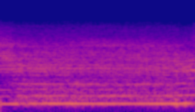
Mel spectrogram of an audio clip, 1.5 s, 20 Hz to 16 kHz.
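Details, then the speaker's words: Inline fuel pump on a turbocharged stock Vortec 350 small-block Chevy, mounted on the rail under the driver's seat, pulling fuel through the original in-tank pump; steady, strained mid-pitched whine with slight wobble; owner suspects cavitation, planned fix is a new half-inch suction tube in the tank. "so this inline fuel pump is trying to pull fuel through the original fuel pump and pump it so it's it's struggling"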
